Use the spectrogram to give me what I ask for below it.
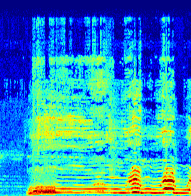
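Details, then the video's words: A single sustained howl from a Siberian Husky, starting with a rough rising onset, then holding a steady mid-pitched tone before wobbling in pitch toward the end. "Tunog ng SIBERIAN HUSKY | Sound of SIBERIAN HUSKY"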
